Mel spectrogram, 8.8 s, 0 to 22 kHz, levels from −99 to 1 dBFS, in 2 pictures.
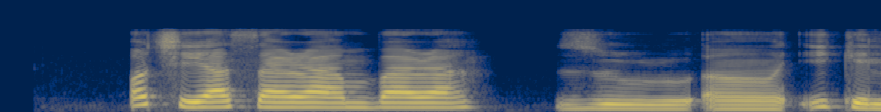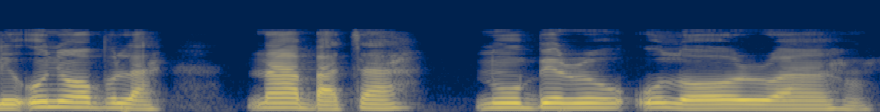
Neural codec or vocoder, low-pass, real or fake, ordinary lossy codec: none; 7.2 kHz; real; none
